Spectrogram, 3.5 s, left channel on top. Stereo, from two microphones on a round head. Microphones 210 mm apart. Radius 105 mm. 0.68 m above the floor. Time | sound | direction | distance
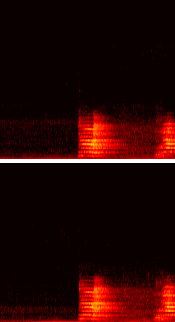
1.6 | a cat meowing | 50° left (ahead or behind) | 0.5 m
